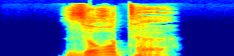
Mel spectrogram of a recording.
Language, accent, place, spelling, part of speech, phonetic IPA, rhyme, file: German, Germany, Berlin, surrte, verb, [ˈzʊʁtə], -ʊʁtə, De-surrte.ogg
- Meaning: inflection of surren: 1. first/third-person singular preterite 2. first/third-person singular subjunctive II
